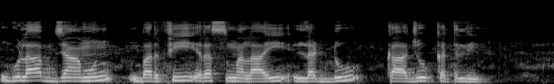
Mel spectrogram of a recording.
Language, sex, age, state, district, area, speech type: Urdu, male, 30-45, Uttar Pradesh, Balrampur, rural, spontaneous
